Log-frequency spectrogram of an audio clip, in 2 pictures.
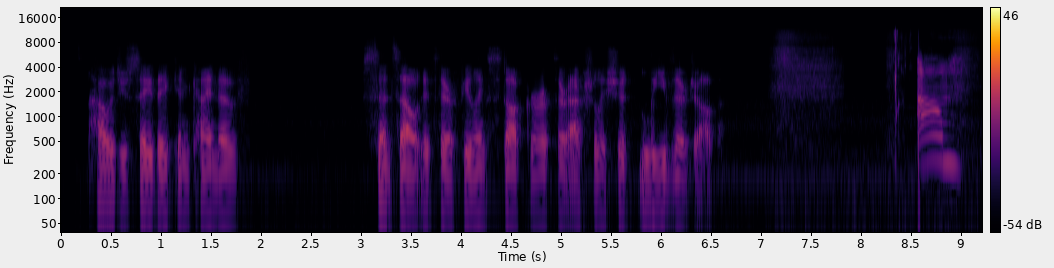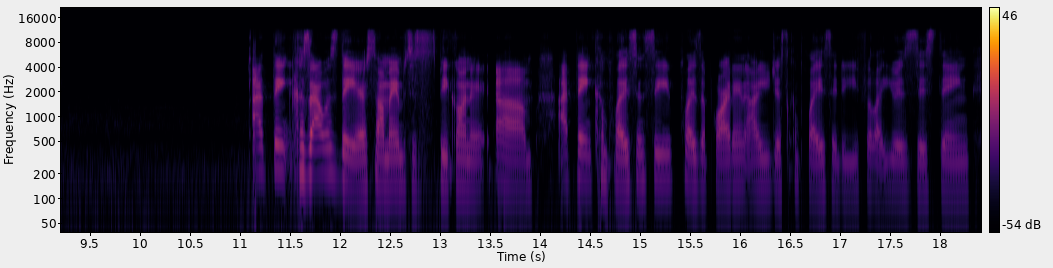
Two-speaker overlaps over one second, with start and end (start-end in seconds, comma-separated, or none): none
